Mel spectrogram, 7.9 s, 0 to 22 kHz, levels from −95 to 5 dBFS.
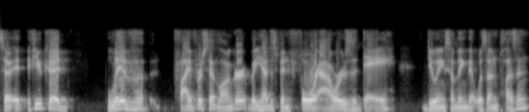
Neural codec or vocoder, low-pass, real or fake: none; 7.2 kHz; real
